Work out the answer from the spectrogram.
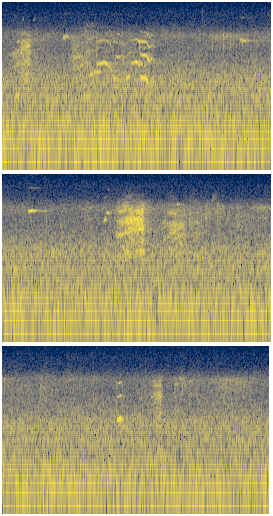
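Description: Scattered calls from wild birds over a steady faint outdoor hiss. There are a few quick rising-and-falling calls about a second in, short high chirps, and a louder, rougher call about six seconds in.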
